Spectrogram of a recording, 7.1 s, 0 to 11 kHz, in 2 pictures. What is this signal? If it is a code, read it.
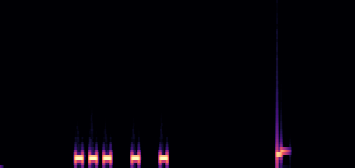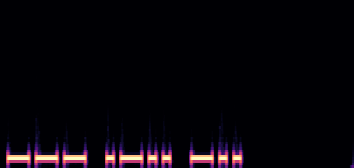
Morse code, heard as a keyed tone, about 17 wpm, 700 Hz. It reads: SEE OLD
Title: Sets of 2 Words - New Word Drill - 17wpm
